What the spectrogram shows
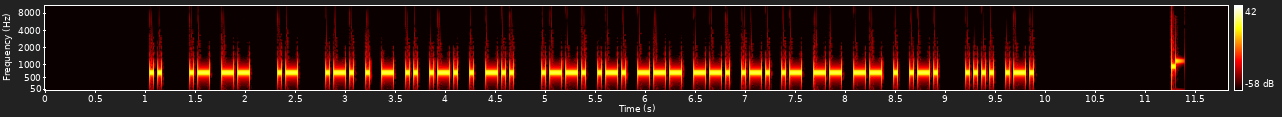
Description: Morse code, heard as a keyed tone, about 29 wpm, 700 Hz. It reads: I AM A RETIRED PROGRAMMER HR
